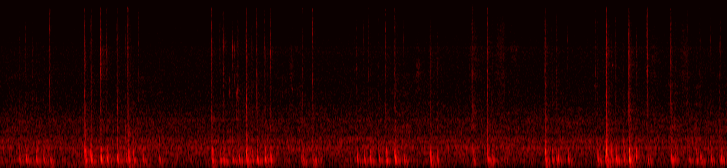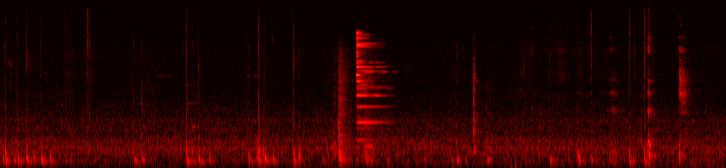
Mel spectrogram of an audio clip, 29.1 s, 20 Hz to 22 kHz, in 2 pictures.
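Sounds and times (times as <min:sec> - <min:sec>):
computer keyboard typing: 0:00.4 - 0:03.0, 0:04.2 - 0:06.4, 0:07.1 - 0:10.1, 0:10.9 - 0:16.4, 0:17.2 - 0:17.6, 0:18.2 - 0:18.9, 0:19.5 - 0:20.7.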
